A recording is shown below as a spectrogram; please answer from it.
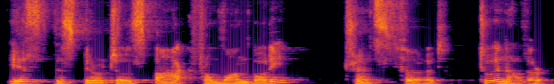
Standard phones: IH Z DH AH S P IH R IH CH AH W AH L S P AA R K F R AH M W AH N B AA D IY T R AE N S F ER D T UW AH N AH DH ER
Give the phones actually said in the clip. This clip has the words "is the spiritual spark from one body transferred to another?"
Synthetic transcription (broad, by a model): IH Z DH AH S P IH R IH CH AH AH L S P AA R K F R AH M W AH N B AA D IY T R AE N S F ER D T UW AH N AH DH ER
